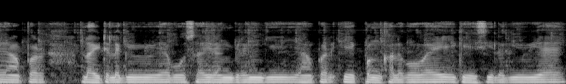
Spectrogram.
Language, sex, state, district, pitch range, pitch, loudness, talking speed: Hindi, male, Uttar Pradesh, Shamli, 105-110 Hz, 110 Hz, -16 LUFS, 230 wpm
